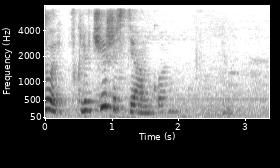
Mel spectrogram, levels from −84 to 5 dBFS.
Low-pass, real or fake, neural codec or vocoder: 7.2 kHz; real; none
